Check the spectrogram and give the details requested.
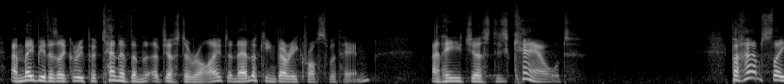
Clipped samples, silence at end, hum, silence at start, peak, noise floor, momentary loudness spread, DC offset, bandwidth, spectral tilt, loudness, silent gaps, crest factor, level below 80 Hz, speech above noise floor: under 0.1%; 0 s; none; 0.1 s; -2 dBFS; -62 dBFS; 14 LU; under 0.1%; 17 kHz; -6.5 dB/octave; -23 LUFS; none; 22 dB; -66 dBFS; 40 dB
